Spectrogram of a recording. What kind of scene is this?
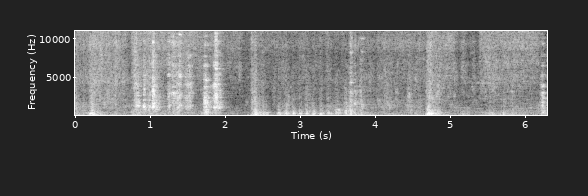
kitchen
